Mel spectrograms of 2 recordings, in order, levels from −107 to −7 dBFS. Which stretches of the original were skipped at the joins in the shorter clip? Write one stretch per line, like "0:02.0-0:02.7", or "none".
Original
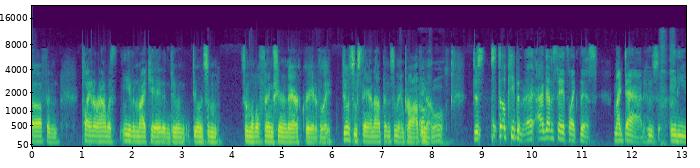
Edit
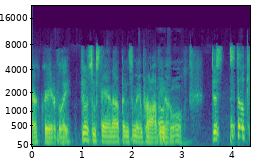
none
